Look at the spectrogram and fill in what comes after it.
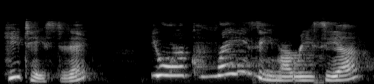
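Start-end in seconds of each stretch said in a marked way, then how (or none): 1.5-3.6 high, slow drawn-out tease; lightly voiced boy teasing. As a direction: stretch it out playfully. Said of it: "he said".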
